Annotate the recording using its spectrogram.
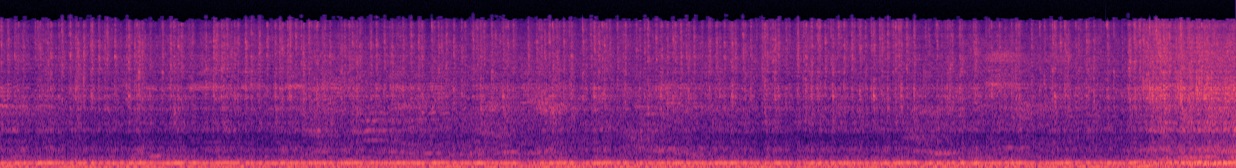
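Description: A drag racing car's engine idles with a deep, loud rumble.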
